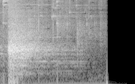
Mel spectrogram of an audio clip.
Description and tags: snd box smash splatter
Metal box breaks and small pieces are splattered everywhere.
